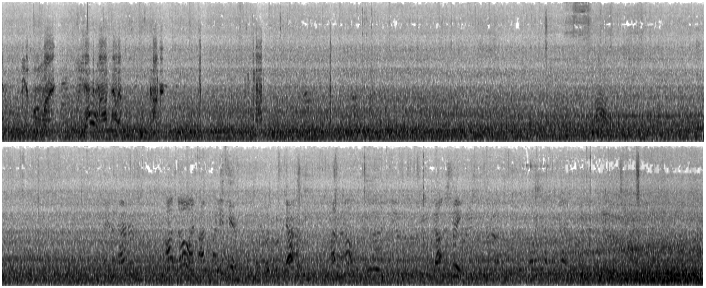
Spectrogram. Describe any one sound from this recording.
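A large fire roars and crackles steadily outdoors.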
